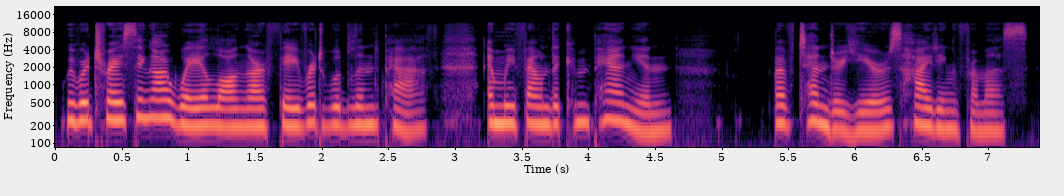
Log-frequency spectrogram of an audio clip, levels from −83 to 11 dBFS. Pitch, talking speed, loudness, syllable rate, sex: 205 Hz, 170 wpm, -19 LUFS, 5.3 syllables/s, female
